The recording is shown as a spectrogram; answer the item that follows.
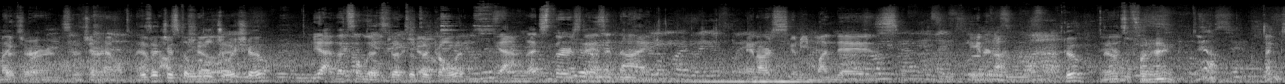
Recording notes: at Rutt's Cafe in West LA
